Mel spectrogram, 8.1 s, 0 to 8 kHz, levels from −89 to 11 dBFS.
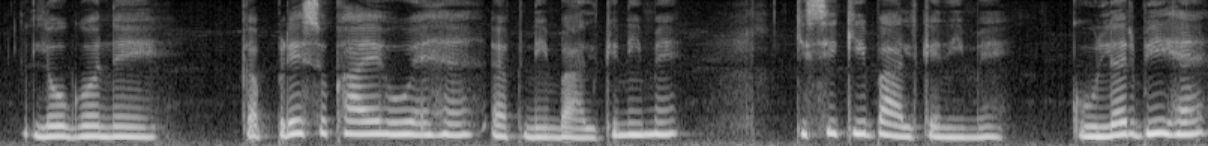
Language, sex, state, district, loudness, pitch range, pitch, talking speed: Hindi, female, Chandigarh, Chandigarh, -13 LUFS, 205-255 Hz, 240 Hz, 120 wpm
